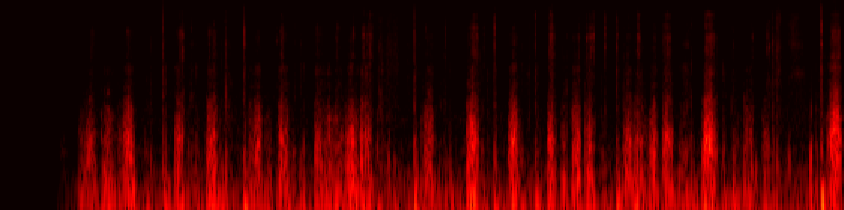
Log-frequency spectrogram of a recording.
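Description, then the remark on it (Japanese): A ballpoint pen scratches steadily across paper in quick strokes, a continuous dry scribbling that runs for several seconds with short pauses between bursts, no voices present. “どうぞ、ボールペンです。”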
